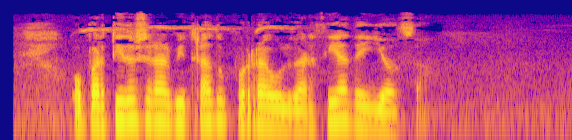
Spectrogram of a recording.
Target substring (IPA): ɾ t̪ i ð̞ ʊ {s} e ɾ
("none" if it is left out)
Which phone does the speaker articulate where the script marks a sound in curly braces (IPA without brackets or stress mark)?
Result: s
